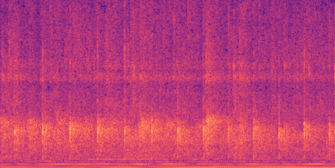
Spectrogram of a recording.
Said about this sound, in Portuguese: Aplauda ao Senhor Jesus.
